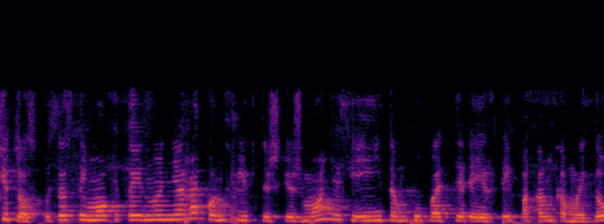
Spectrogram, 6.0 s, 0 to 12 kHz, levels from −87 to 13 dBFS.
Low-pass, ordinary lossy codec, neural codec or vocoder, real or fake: 7.2 kHz; MP3, 96 kbps; none; real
